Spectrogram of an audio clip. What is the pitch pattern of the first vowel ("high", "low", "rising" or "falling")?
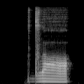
low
